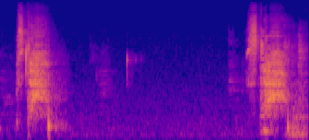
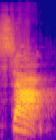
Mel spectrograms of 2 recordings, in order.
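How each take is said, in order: First: Soft, low-volume order to a pet; quiet little scold; hushed command. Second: Loud, sudden order to a pet; abrupt raised-voice scold; sharp command. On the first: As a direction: tell the pet quietly to quit. Repeats order to pet, softly. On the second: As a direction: cut the pet off with one loud word. Orders pet to stop pawing. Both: Real, not acted.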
